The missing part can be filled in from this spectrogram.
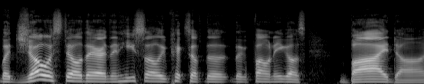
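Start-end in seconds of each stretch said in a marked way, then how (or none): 3.4-4.2 mocking tone, much lower and louder. Retelling how a man said goodbye on the phone before being locked up, retelling a mocking goodbye. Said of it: "like very mockingly".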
